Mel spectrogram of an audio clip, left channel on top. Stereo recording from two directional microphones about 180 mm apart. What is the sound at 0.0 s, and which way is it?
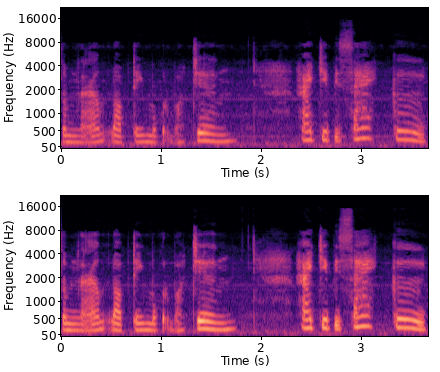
A woman's voice, 35° right (ahead or behind).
